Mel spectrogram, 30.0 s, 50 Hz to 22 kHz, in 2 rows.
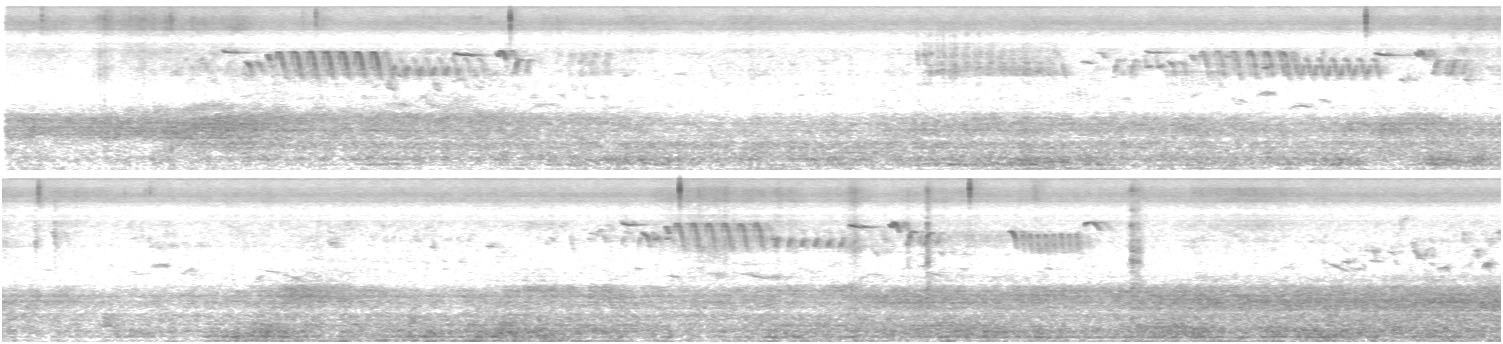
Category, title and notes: Sound effects > Animals
33s of birds chirping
